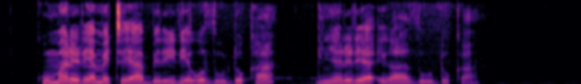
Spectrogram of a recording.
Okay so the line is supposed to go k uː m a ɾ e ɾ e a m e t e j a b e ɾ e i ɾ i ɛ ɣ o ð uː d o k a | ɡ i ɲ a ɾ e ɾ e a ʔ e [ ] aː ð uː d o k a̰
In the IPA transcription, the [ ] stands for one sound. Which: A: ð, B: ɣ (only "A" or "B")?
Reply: B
